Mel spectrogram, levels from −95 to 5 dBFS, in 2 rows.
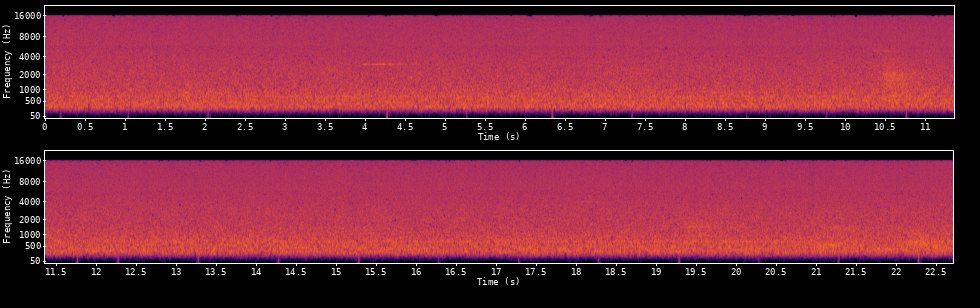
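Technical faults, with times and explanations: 0.21–22.29 s, periodic USB or driver dropouts: A small regular tick sounds about once every second, roughly thirty in all, and is heard only where there is signal. Each time, about a millisecond of audio is skipped rather than filled with silence, so the waveform jumps and the splice clicks. The steady one-second rhythm points to a background task that stalls the USB bus or audio driver on a fixed schedule.
0.39, 3.68, 6.02, 8.12 and 11.81 s, damaged data in a compressed stream: A short glitch cuts into the sound at each of these points. Corrupted bytes in the compressed stream make the decoder misread those frames and lose sync. It searches ahead for the next valid frame header.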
